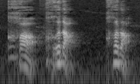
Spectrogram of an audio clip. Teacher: वो क अल्प प्राण है, हल्का से जोड़ देंगे, लेकिन ख में महाप्राण है, यानी कि ज्यादा लगाएंगे। उष्मय संघर्ष, इसको बोलने में मुंह से गर्मी आती है,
